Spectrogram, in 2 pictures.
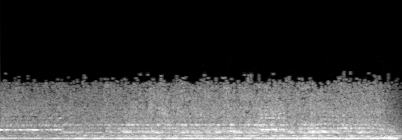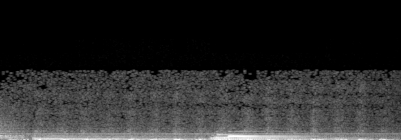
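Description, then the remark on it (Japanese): A steam train whistle blows loudly over a broad hiss of steam as the train moves away from a river to run along the top of a cliff, its chord dropping to a lower, softer tone midway and then shifting again as the steam keeps rushing underneath. “その時、汽車はだんだん川から離れて崖の上を通るようになりました。”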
